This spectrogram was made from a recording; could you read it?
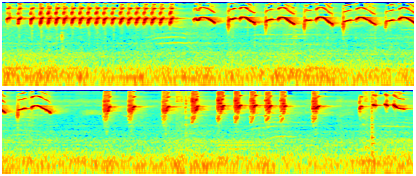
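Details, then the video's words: Kolibri wulung, a sunbird, in full vigorous sharp song: a fast even trill of high clipped notes, then a string of looping whistled up-down slurs, followed by spaced thin ticks and rapid chip bursts. "Kolibri wulung gacor suara pedes"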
